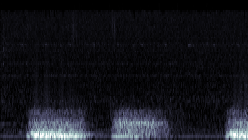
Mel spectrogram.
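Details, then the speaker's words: Normal vesicular breath sounds, teaching recordings from front and back of chest: heard on inspiration and expiration. "слышно при вдох и при выдохе причём выдох последний значительно длиннее чем вдоха выдох два раза длиннее вдоха"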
